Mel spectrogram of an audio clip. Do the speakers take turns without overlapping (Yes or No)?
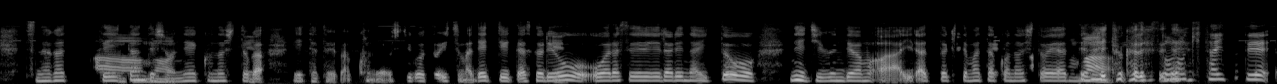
No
